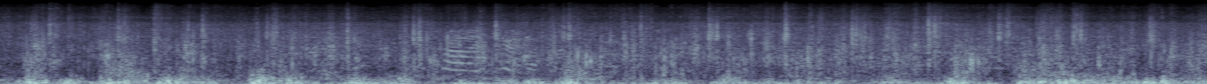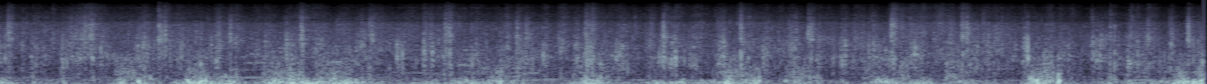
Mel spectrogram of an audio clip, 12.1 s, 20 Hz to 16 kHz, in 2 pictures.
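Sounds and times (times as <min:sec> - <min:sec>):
horse hooves on gravel: 0:00.0 - 0:12.0.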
